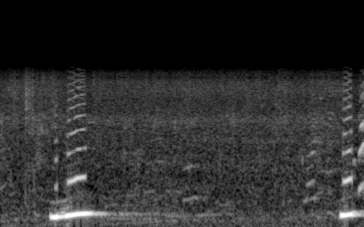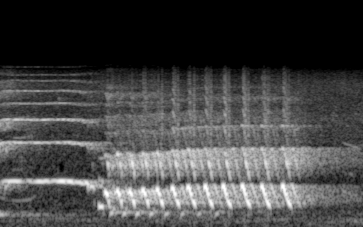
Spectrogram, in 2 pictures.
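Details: Captive siamangs at Opole Zoo, Poland, in a noisy bout. Two rising, swelling hoots a few seconds apart lead into a fast, accelerating run of ringing barks that build to a loud climax.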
